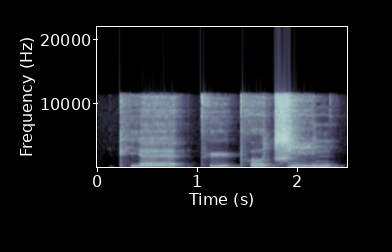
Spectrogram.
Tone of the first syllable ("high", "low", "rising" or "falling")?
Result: high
